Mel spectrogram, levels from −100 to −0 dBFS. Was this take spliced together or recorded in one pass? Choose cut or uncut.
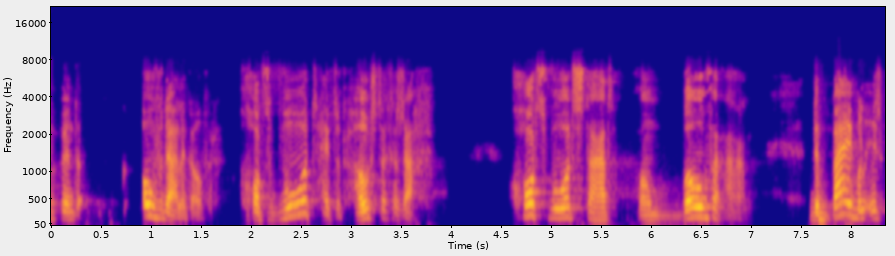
uncut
